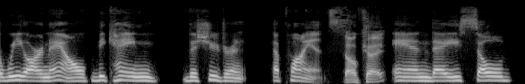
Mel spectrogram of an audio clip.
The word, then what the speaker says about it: Choudrant: I'm here today with Tina Wise at Choudrant Appliance in Choudrant, Louisiana.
